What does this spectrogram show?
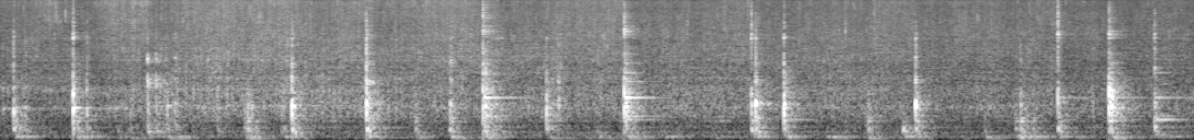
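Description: Chopped onions, green chillies and ginger sizzling in an oiled kadai just doused with lemon juice, while a steel spatula stirs and scrapes them, knocking sharply against the pan at irregular moments, roughly every half second.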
